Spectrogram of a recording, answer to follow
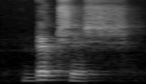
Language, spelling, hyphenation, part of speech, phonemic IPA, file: Dutch, buxus, bu‧xus, noun, /ˈbʏk.sʏs/, Nl-buxus.ogg
- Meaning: 1. A box, boxwood, any plant of the genus Buxus 2. European boxwood (Buxus sempervirens)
